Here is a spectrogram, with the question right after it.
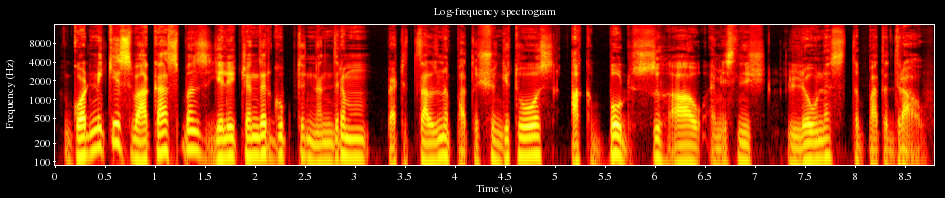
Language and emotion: Kashmiri, neutral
